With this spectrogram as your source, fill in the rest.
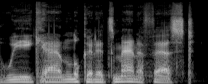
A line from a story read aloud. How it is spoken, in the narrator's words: Sar growled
